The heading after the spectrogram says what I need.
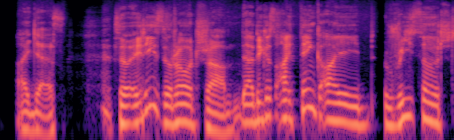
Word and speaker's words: Roccia: So, it is Rocha because I think I researched it beforehand in order to pronounce her her name properly.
